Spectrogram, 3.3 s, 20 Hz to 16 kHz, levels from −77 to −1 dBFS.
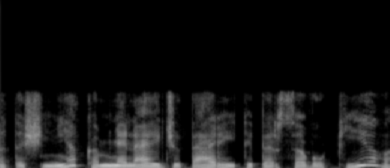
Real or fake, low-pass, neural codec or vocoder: fake; 7.2 kHz; codec, 16 kHz, 2 kbps, FunCodec, trained on LibriTTS, 25 frames a second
